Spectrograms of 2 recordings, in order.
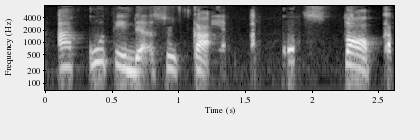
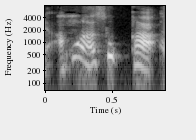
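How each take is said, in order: First: Firm. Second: Imitated child's whine, higher pitched; complaining daughter. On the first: Retold or imitated. Mother models refusal for daughter to copy, slow firm tone. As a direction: set the boundary in your own steady voice. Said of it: "dengan tegas dan dengan suara yang senada". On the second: Daughter tells mother she dislikes it, imitated high whine. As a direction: whine it lightly like a schoolgirl. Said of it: "dia bilang gitu".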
